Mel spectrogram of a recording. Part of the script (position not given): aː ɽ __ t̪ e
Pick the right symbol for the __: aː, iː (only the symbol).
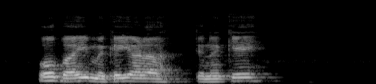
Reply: aː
